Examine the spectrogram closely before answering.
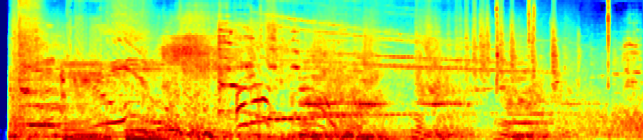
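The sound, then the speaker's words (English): Podracer engines roaring through the first lap of a pod race in a film: loud, dense whining engines with many sweeping rises and falls in pitch as craft pass, with voices heard amid the din. “So are we ready to move on and just listen to lap one of the pod race?”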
